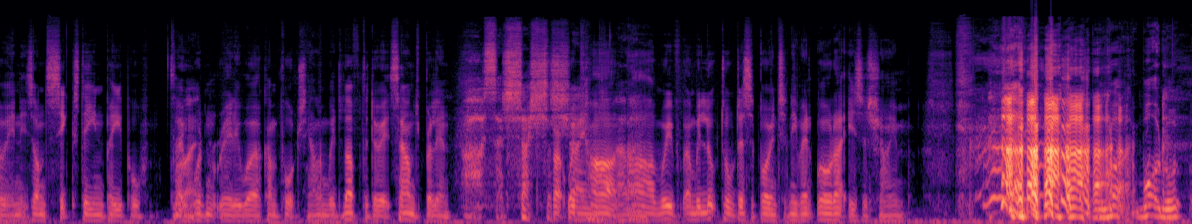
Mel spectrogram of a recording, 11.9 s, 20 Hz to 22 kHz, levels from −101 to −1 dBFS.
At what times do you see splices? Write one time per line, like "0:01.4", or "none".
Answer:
none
